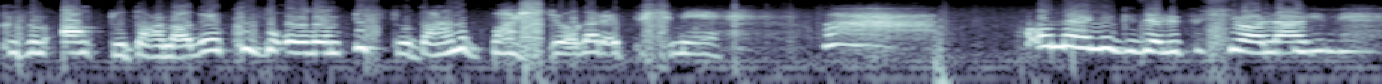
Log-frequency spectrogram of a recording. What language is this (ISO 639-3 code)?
tur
